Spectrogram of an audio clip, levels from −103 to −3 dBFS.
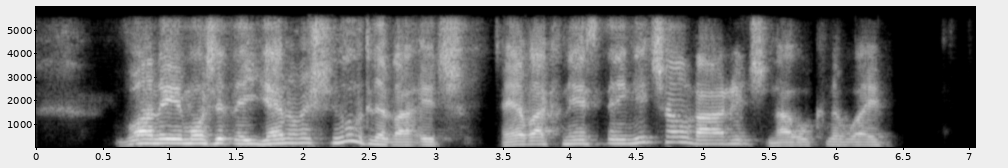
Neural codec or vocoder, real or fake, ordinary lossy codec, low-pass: codec, 16 kHz, 1.1 kbps, Voila-Tokenizer; fake; AAC, 48 kbps; 5.4 kHz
